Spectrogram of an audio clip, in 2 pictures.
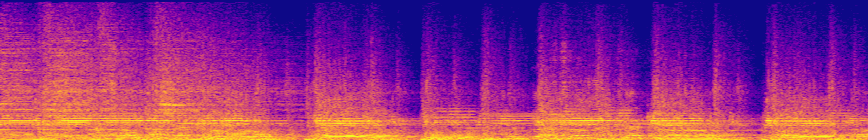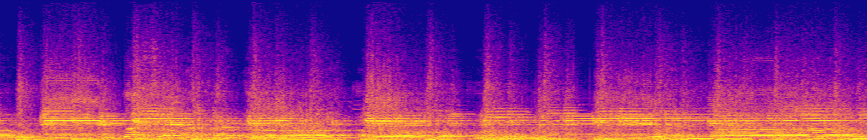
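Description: Live rock band playing, with electric guitar over a steady beat of about two hits a second.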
